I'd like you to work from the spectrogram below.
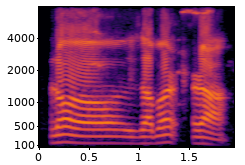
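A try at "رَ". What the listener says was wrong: র র র রা হয়ে যাচ্ছে, জান না? র, র পুর করে বলো র।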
